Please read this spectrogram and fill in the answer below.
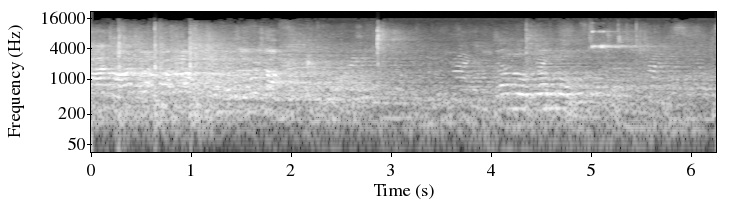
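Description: Badminton rally: sharp racket strikes on the shuttlecock and thuds of footwork on the court, echoing in a large sports hall over indistinct spectator chatter.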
